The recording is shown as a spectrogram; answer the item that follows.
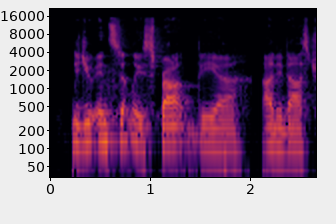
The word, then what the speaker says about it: Adidas: Yeah, as a certified Slav, I have to say everyone should own a pair of Adidas, which is the correct way to say it, of course.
